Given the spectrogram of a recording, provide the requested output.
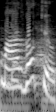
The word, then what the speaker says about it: Mardoqueu: E também temos aqui o Mordecai ou Mardoqueu. Tem as duas pronúncias, tá bom?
